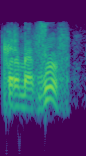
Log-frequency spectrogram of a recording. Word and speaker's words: Карамазов: Понятно, что Карамазов, а точнее Карамазов, так произносят эту фамилию итальянцы, лишь новый антураж для старого, доброго, неаполитанского фарса.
